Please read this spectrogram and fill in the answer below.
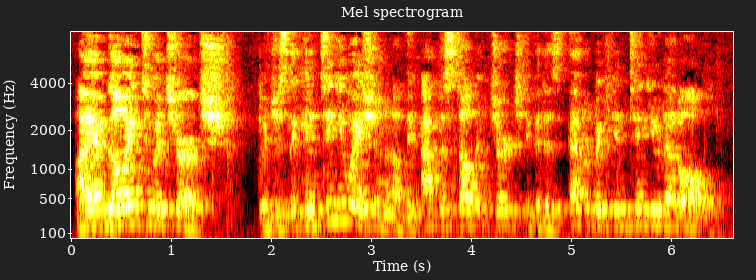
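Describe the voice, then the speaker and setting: An actor playing a 19th-century churchman bidding friends a sorrowful, earnest farewell, in a solemn, deliberate theatrical reading. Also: high-pitched, darkish tone, slight background noise, natural voice. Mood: resolved. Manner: solemn, deliberate, emotive, oratorical with weighted pauses. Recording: very echoey space, distant microphone.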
